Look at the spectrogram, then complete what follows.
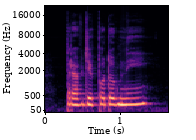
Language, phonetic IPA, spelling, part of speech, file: Czech, [ˈpravɟɛpodobniː], pravděpodobný, adjective, Cs-pravděpodobný.ogg
- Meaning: probable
